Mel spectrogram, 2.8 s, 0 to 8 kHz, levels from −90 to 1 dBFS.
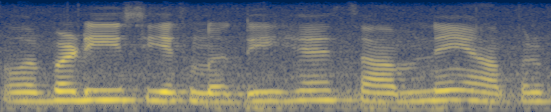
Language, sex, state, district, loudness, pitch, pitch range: Hindi, female, Haryana, Jhajjar, -16 LUFS, 205 Hz, 195-220 Hz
